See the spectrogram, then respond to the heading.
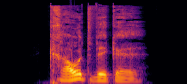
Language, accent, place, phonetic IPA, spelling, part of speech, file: German, Germany, Berlin, [ˈkʁaʊ̯tˌvɪkl̩], Krautwickel, noun, De-Krautwickel.ogg
- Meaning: cabbage roll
